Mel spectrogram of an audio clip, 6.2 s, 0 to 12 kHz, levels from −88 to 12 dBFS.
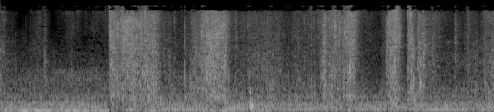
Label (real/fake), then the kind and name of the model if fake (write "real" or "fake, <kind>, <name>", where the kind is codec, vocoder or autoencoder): real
